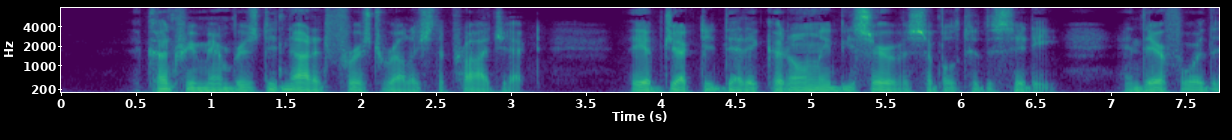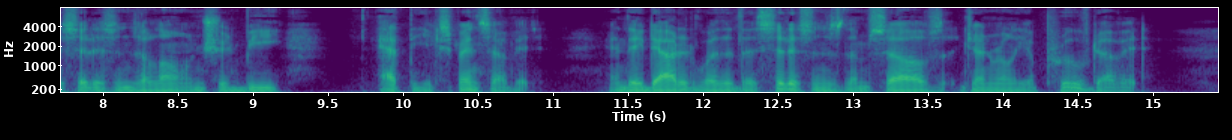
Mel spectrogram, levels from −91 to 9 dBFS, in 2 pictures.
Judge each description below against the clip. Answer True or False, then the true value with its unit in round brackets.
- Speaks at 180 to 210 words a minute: False (170 wpm)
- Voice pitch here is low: True (80 Hz)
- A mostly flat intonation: True (1.8 semitones)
